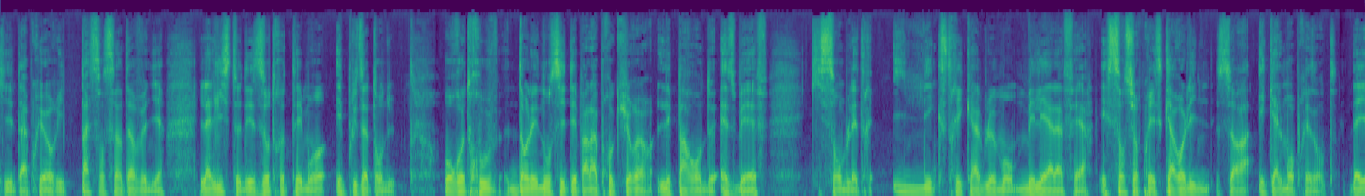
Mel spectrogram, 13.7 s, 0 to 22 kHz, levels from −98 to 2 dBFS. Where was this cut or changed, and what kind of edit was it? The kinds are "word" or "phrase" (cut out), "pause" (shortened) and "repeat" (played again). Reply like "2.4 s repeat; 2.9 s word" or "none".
12.2 s word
